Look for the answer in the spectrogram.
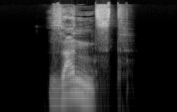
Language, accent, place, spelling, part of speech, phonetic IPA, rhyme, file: German, Germany, Berlin, sannst, verb, [zanst], -anst, De-sannst.ogg
- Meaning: second-person singular preterite of sinnen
